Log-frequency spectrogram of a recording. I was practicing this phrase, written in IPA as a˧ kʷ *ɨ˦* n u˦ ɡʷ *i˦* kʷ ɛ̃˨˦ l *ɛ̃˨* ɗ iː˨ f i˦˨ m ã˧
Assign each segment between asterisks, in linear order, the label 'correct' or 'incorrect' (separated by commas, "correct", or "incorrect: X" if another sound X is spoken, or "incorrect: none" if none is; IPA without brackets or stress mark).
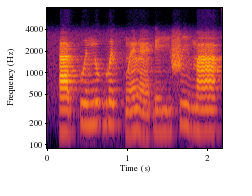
correct, incorrect: e˦, correct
